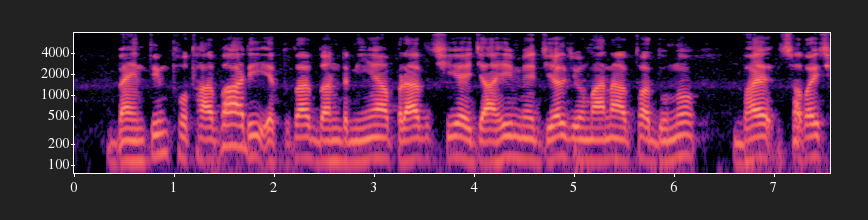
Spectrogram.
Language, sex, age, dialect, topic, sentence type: Maithili, female, 46-50, Eastern / Thethi, banking, statement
